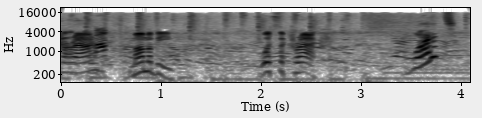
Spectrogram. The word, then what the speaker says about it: craic: it's like gonna cry what's the what's the craic yeah what's that I look that means what darlin what's the crack crack yeah how do you spell that CRA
